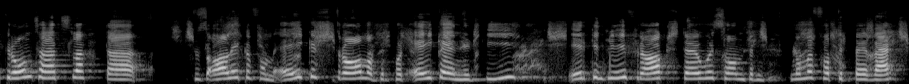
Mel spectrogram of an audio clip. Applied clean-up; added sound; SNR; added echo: neural mask model Resemble Enhance denoiser.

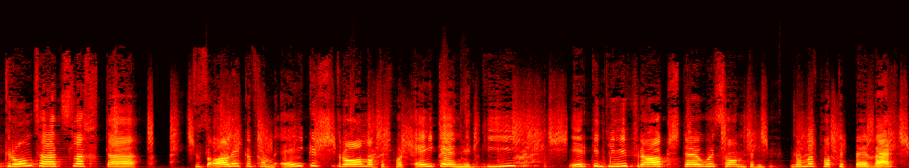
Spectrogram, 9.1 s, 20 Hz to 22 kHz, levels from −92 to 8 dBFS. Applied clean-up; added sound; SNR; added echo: neural mask model RNNoise.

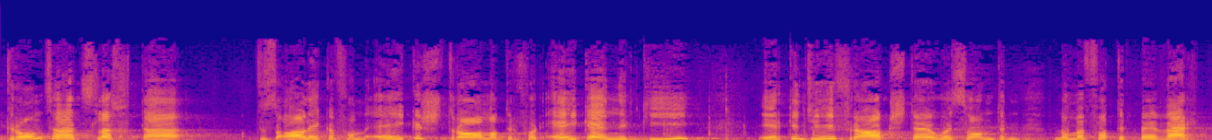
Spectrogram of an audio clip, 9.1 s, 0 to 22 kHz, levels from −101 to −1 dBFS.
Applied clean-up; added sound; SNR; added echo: none; none; none; none.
